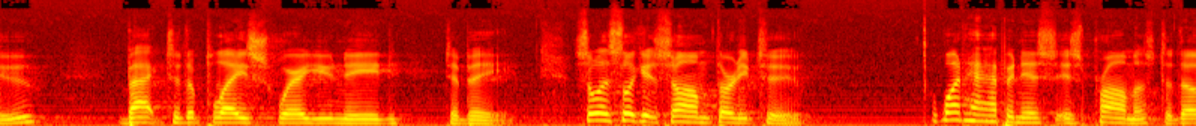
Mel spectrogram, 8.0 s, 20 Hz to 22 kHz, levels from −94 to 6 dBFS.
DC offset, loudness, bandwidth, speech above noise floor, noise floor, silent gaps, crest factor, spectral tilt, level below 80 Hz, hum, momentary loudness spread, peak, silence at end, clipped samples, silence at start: 0.4%; -23 LUFS; over 20 kHz; 22 dB; -45 dBFS; none; 18 dB; -4 dB/octave; -40 dBFS; none; 12 LU; -6 dBFS; 0 s; under 0.1%; 0 s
